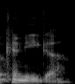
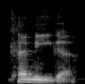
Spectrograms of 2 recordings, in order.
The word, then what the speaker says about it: Kaniga: none other than Noah Kaniga. That's right. That's how you say his name. I know because I listened to the interview with his dad, and he said it said Kaniga, like your kneecaps, Kaniga.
